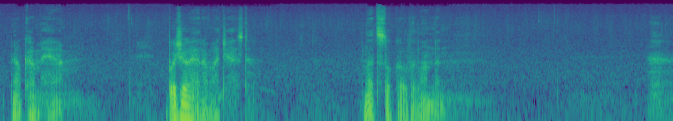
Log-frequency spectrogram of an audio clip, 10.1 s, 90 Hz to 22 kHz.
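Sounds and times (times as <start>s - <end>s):
rain starting to fall: 0.0s - 10.1s
speech: 0.2s - 1.0s, 2.6s - 3.9s, 5.5s - 6.8s.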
